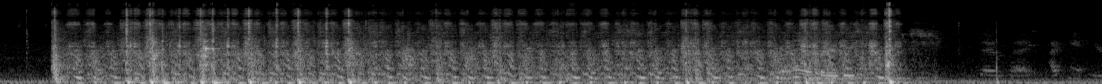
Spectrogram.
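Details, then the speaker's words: 1968 VW Beetle air-cooled engine sitting 35 years, repeated start attempts: catches and sputters unevenly several seconds, then dies; carburetor suspected gummed up inside from years of sitting, not confirmed. "We did have it running though. So that counts. This carburetor's probably all gummed up inside."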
